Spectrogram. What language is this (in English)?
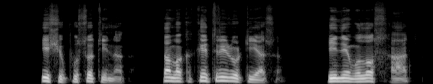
Kullu Pahari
